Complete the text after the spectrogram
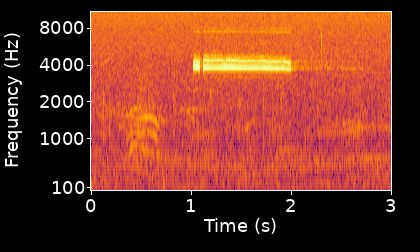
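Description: A referee's whistle blows a long, steady blast.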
